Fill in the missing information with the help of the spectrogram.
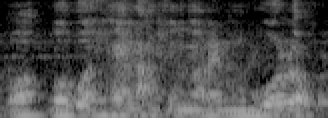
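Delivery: ordinary delivery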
